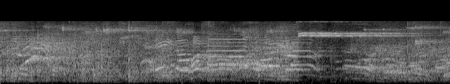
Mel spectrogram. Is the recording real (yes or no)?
yes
